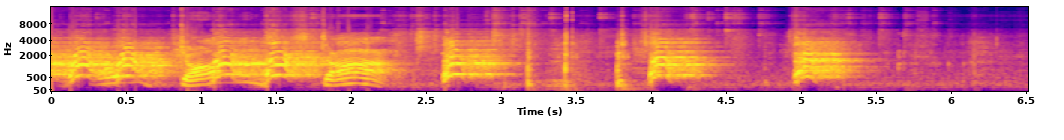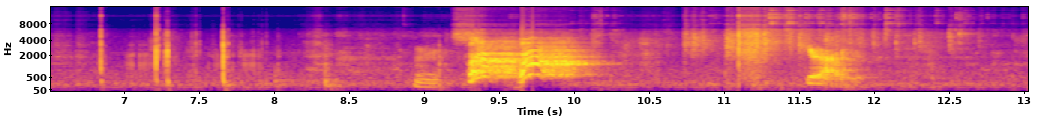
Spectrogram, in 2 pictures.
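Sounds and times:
dog barking: 0:00.0 - 0:01.8, 0:02.6 - 0:03.2, 0:04.0 - 0:05.5, 0:09.3 - 0:10.2.

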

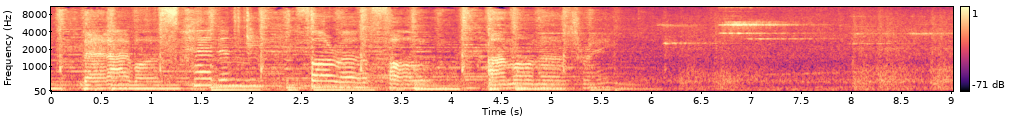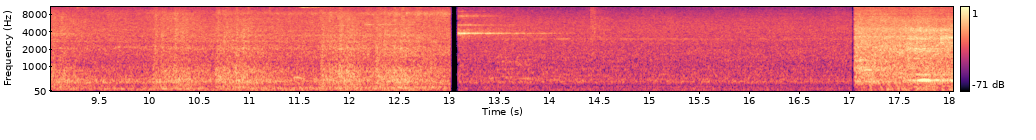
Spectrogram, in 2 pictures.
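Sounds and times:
train noise on tracks: 0:05.0 - 0:18.0
faint high squealing tones: 0:06.0 - 0:09.2, 0:13.1 - 0:15.5.

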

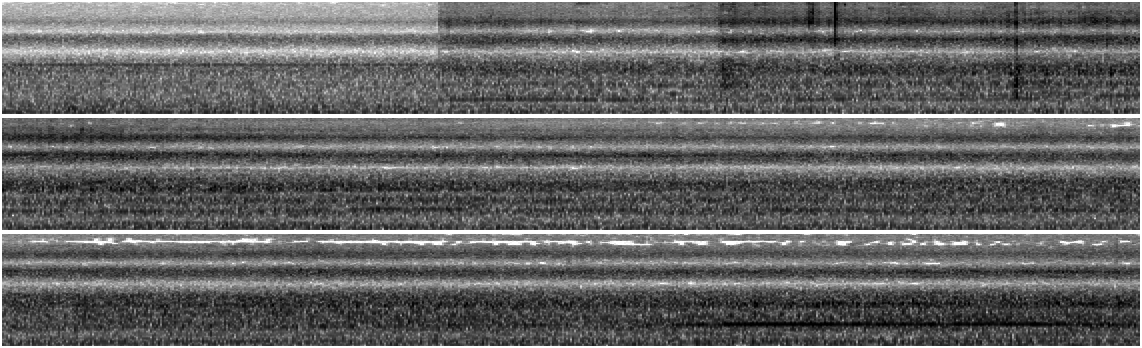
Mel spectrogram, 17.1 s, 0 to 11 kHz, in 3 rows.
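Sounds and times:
truck engines idling: 0:02.2 - 0:17.0.

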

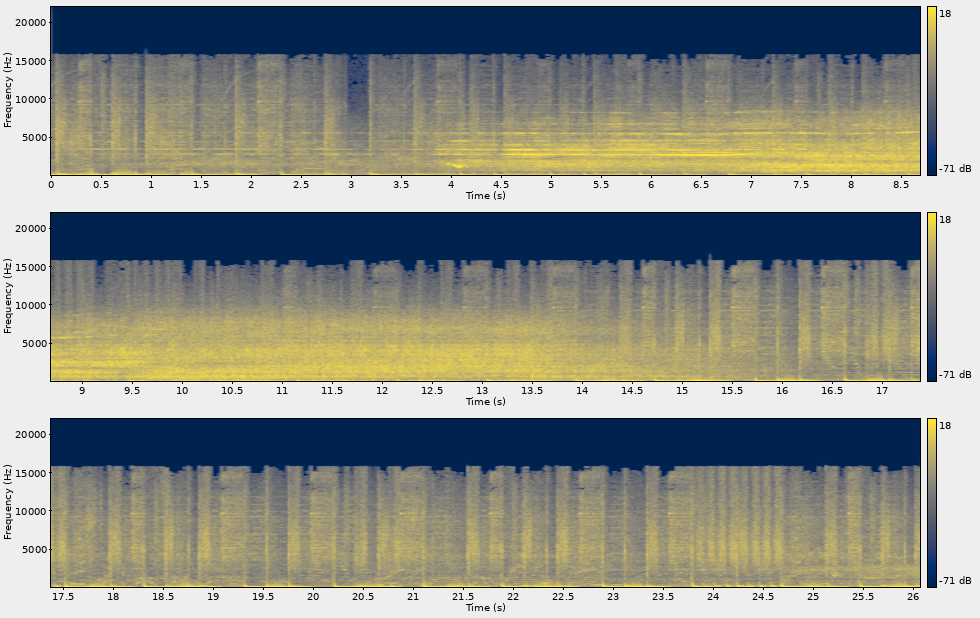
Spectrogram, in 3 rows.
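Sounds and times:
electronic music with steady beat: 0:00.0 - 0:26.0
jet engines whining: 0:00.0 - 0:26.0.

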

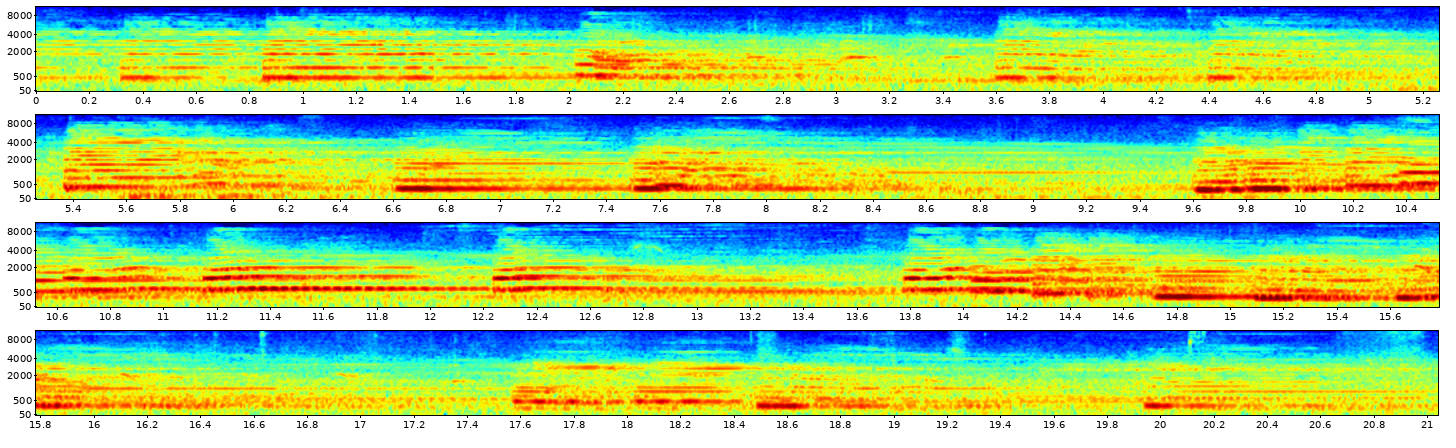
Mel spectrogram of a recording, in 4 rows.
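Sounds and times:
plucked string melody: 0:00.0 - 0:21.0.

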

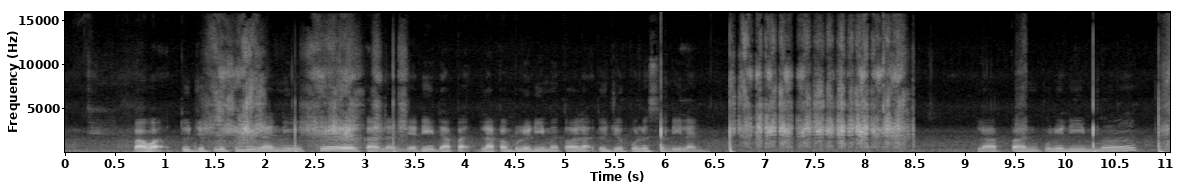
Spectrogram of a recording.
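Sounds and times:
hand rubbing glass screen: 0:01.3 - 0:03.5.

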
